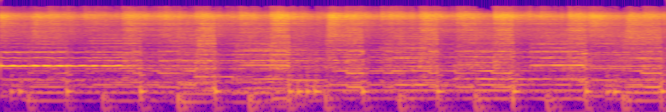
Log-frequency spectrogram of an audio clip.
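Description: Live indie rock band playing with electric guitars, keyboard and drum kit. A long held note ends about a second and a half in, and the band carries on instrumentally with a steady drum beat.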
